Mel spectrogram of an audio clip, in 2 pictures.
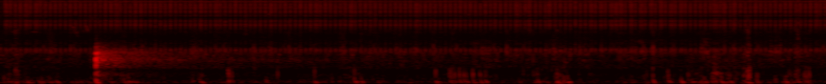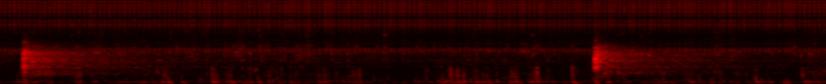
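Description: A horse's hooves thudding irregularly on a sand arena surface as it trots. Three sudden sharper sounds stand out, about a second in, just past the middle and near the end, each fading away over a second or so.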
